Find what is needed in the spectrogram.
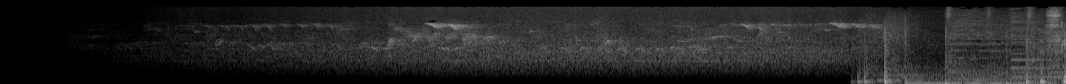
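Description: Birds chirping over a soft hiss, fading in after a moment of silence. Near the end, music with steady low notes comes in.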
